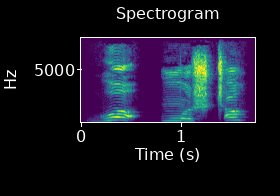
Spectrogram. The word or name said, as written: wo mo xtxo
